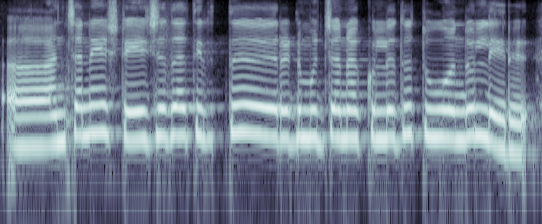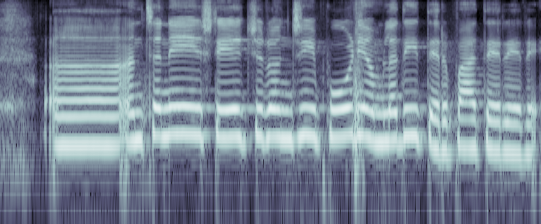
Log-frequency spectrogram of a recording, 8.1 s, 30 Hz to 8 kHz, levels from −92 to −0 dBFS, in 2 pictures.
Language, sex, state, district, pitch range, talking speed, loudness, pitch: Tulu, female, Karnataka, Dakshina Kannada, 220-275 Hz, 125 wpm, -13 LUFS, 260 Hz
